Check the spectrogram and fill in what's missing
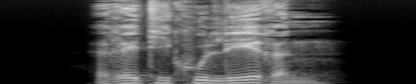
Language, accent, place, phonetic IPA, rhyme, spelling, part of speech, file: German, Germany, Berlin, [ʁetikuˈlɛːʁən], -ɛːʁən, retikulären, adjective, De-retikulären.ogg
- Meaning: inflection of retikulär: 1. strong genitive masculine/neuter singular 2. weak/mixed genitive/dative all-gender singular 3. strong/weak/mixed accusative masculine singular 4. strong dative plural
